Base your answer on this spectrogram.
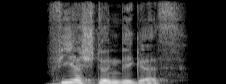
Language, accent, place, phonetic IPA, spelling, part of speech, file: German, Germany, Berlin, [ˈfiːɐ̯ˌʃtʏndɪɡəs], vierstündiges, adjective, De-vierstündiges.ogg
- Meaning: strong/mixed nominative/accusative neuter singular of vierstündig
